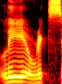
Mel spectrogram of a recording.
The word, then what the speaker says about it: lyrics: L 발음과 R 발음이 같이 있기 때문에 발음하기 쉽지 않죠. lyrics 이렇게 있습니다.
